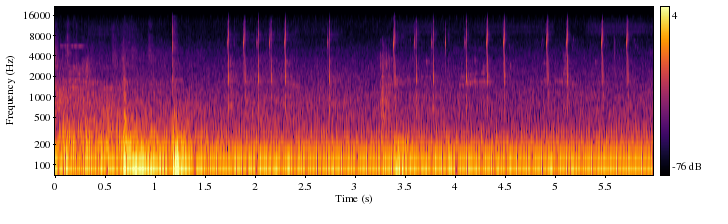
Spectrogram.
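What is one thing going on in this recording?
Quick menu clicks tick in a rapid series.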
